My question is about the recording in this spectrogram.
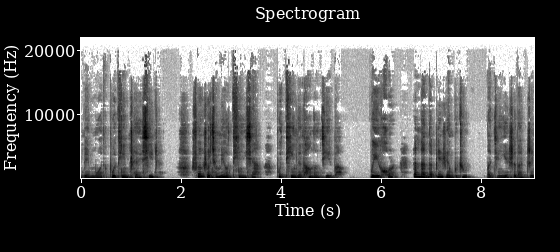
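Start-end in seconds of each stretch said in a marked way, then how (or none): none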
